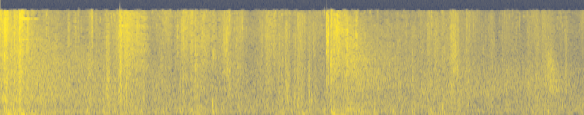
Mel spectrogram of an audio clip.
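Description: Footsteps run quickly over sand and grass.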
